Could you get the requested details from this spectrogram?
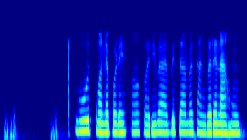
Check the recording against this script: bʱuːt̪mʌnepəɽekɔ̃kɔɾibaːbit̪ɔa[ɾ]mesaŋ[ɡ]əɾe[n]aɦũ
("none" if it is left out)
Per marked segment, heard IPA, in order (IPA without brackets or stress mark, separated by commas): none, ɡ, n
